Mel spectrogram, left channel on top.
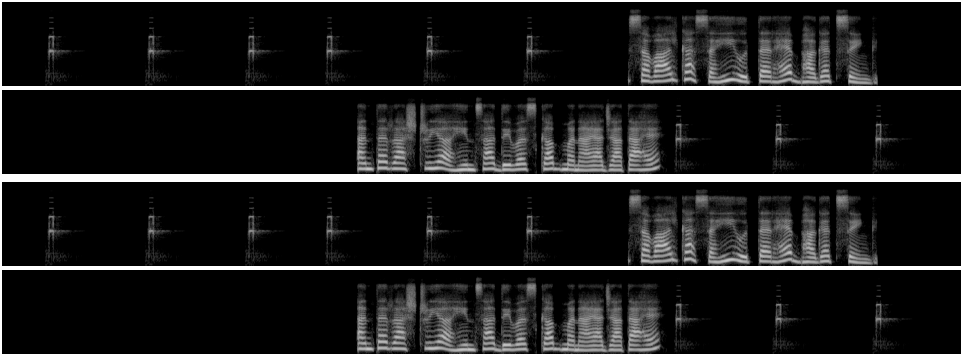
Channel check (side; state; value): both; identical; correlation 1.00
